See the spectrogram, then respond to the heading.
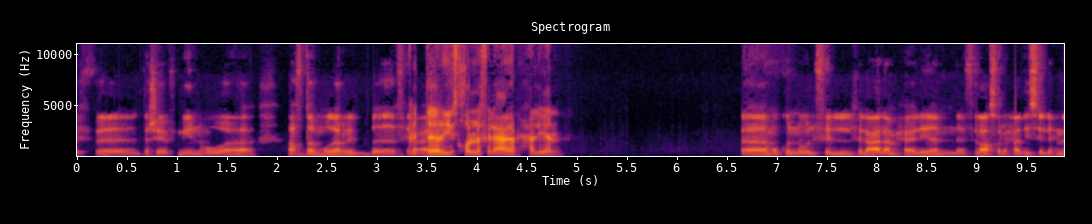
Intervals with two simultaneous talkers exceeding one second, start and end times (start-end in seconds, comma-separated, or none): none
